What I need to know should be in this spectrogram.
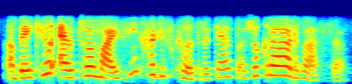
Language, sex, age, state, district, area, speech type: Kashmiri, female, 30-45, Jammu and Kashmir, Anantnag, rural, conversation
